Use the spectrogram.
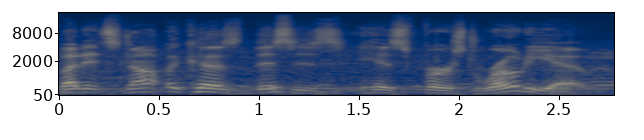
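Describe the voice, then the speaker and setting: Noticeable background noise behind a man speaking at a fairly high pitch. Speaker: TV news reporter. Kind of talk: TV news feature narration.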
